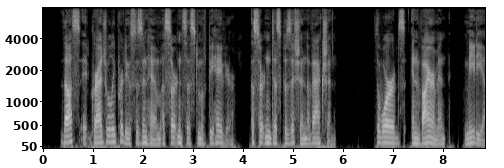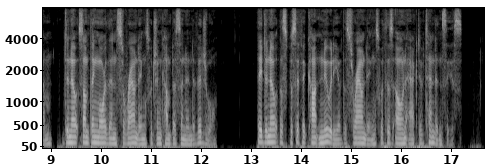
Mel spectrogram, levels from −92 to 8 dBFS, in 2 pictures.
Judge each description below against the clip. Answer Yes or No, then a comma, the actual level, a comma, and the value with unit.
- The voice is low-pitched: Yes, low, 110 Hz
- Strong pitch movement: No, average, 3.6 semitones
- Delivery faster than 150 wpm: No, average, 145 wpm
